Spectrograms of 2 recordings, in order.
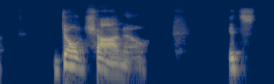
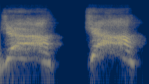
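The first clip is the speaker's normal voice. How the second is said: high hammed-up Ja shouts; mock Viking holler; 11 semitones higher than usual. Vikings stealing a cow, hammed-up high shouting. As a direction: bellow Ja like a raiding Viking. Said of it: "they're already hollering".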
